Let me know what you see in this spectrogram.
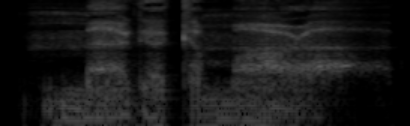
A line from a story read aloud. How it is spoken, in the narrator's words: Belwer breathed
